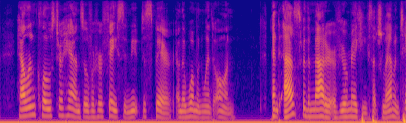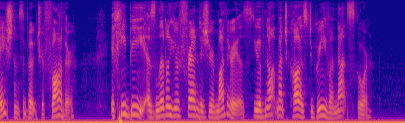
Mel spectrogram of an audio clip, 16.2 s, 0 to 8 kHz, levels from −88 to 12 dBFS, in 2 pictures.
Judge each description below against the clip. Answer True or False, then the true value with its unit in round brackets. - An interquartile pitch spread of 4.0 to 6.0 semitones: False (3.6 semitones)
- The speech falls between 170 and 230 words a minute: True (180 wpm)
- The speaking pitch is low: False (160 Hz)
